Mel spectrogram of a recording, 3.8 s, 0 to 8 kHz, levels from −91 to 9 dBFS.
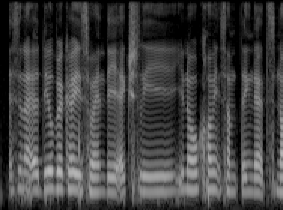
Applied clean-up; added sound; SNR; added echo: none; none; none; none.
